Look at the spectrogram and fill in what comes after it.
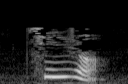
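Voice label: "亲热", Mandarin Chinese; hsk; chinese-flashcards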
